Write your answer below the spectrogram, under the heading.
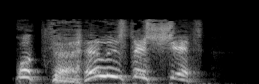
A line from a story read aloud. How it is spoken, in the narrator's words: he gasped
